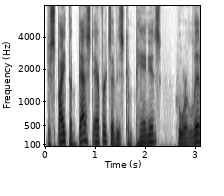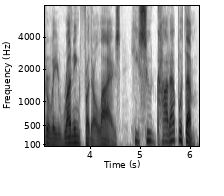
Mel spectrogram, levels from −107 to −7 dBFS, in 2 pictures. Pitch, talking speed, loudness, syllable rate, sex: 125 Hz, 195 wpm, -20 LUFS, 5.5 syllables/s, male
